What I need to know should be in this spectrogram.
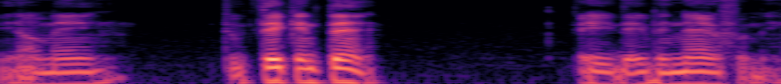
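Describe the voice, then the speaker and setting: Medium-pitched male speech, its intonation fairly even. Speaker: podcast host. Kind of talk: casual podcast monologue. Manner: casual, street slang.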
